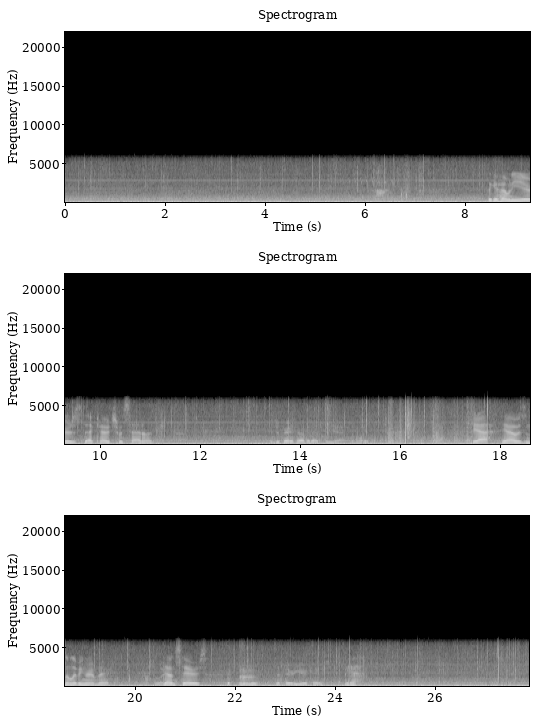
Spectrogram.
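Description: Burning wood crackles and pops.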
